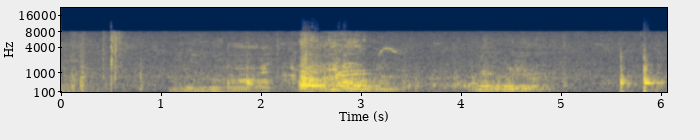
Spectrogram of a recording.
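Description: A tiger roaring, the loudest roar about two and a half seconds in.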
